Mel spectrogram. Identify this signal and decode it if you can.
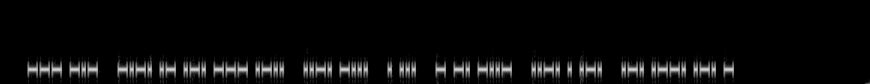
Morse code, heard as a keyed tone, about 40 wpm, 700 Hz. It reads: OK CAROL FB ES TNX FER RPRT
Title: K1USN SST QSO Practice 40wpm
